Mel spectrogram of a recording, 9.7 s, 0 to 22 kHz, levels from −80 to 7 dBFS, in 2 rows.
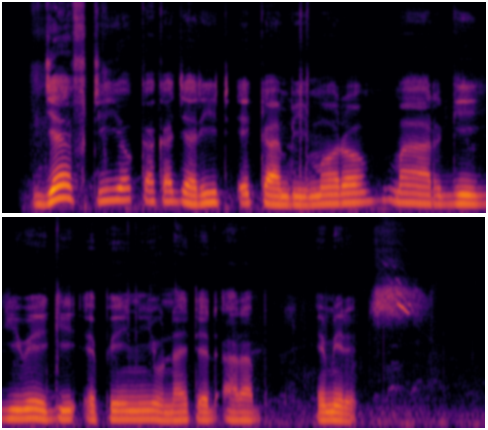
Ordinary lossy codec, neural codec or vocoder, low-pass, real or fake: none; none; none; real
